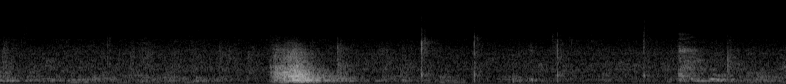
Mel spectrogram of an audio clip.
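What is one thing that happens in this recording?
Footsteps thud across a wooden stage.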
